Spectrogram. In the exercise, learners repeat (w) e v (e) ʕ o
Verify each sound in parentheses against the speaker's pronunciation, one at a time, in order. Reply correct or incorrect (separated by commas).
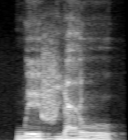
correct, incorrect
